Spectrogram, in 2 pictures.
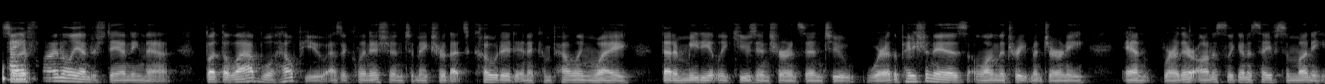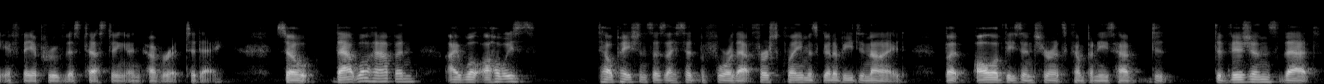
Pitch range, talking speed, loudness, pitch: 95-110 Hz, 190 wpm, -25 LUFS, 105 Hz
